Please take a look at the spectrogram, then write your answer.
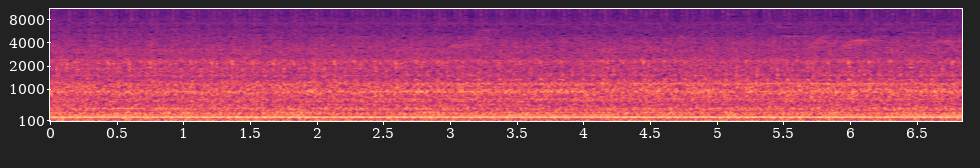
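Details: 2013 VW Voyage with the EA111 engine at even idle, with a constant low hum and a rough undertone from the bottom of the engine. A strange lower-engine noise, source not pinned down.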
